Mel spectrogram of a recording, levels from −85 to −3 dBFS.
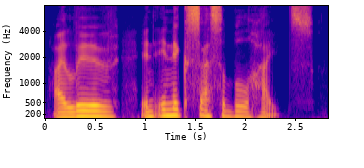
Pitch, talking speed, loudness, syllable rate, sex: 135 Hz, 105 wpm, -18 LUFS, 3.9 syllables/s, male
